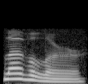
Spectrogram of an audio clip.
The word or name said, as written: leveler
